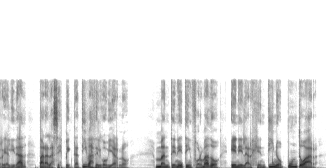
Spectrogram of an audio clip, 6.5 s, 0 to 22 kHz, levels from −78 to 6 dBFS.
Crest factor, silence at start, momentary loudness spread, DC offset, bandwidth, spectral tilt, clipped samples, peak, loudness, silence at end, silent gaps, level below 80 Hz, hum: 16 dB; 0 s; 8 LU; under 0.1%; 12 kHz; -5.5 dB/octave; under 0.1%; 0 dBFS; -17 LUFS; 0.2 s; none; -32 dBFS; none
